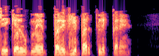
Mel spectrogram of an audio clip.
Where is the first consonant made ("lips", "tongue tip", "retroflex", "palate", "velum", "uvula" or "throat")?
velum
